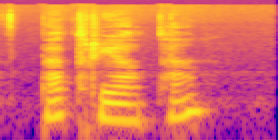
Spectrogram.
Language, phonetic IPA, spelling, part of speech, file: Polish, [paˈtrʲjɔta], patriota, noun, LL-Q809 (pol)-patriota.wav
